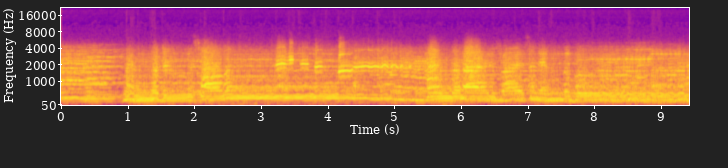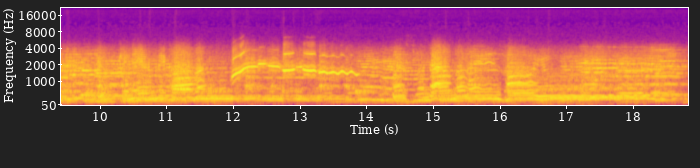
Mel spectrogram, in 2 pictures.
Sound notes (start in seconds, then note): 0.8 singing; 3.3 whistling; 5.3 singing; 11.9 whistling; 14.9 singing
